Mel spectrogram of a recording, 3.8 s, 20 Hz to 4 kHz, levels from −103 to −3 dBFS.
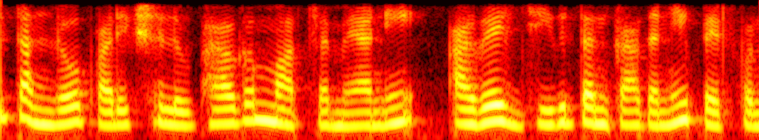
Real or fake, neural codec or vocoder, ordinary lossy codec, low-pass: fake; codec, 16 kHz, 0.8 kbps, ZipCodec; none; 3.6 kHz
